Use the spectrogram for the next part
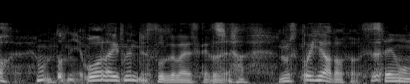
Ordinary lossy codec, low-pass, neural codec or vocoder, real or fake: AAC, 48 kbps; 7.2 kHz; autoencoder, 22.05 kHz, a latent of 192 numbers a frame, VITS, trained on many speakers; fake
